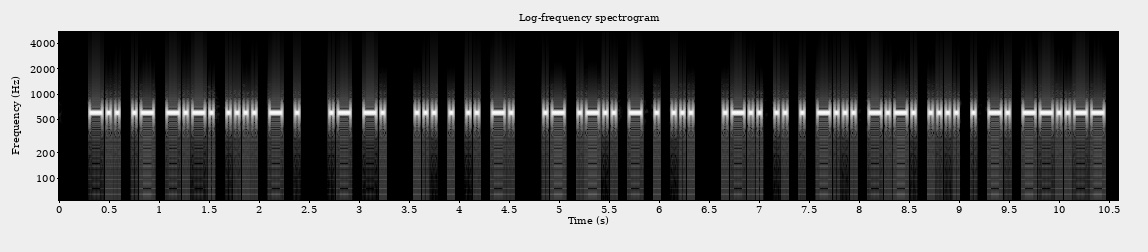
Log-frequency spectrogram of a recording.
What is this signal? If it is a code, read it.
Morse code, heard as a keyed tone, about 28 wpm, 600 Hz. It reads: DACHTE AN SEIN ALTES LIEBCHEN,
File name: Liebespaar4 28wpm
